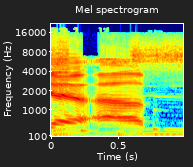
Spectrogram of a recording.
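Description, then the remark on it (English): A voice mimics a dot matrix printer at work, a loud nasal buzzing screech that shifts pitch in short mechanical bursts for about a second. “Oh, you're not going to print it on the dot matrix printer?”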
